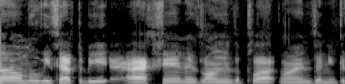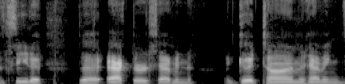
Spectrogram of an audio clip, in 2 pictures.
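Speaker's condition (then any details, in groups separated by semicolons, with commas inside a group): Cerebral palsy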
